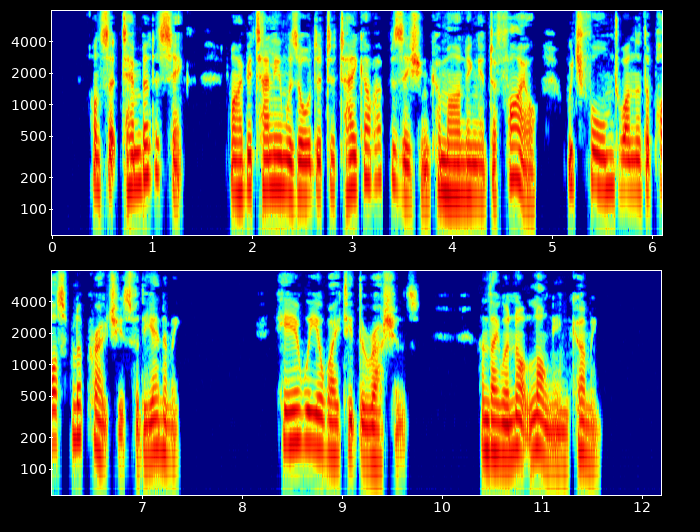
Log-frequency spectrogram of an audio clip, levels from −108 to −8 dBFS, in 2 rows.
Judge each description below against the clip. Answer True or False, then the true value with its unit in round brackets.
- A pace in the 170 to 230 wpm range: True (180 wpm)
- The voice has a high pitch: False (150 Hz)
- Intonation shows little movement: False (3.4 semitones)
